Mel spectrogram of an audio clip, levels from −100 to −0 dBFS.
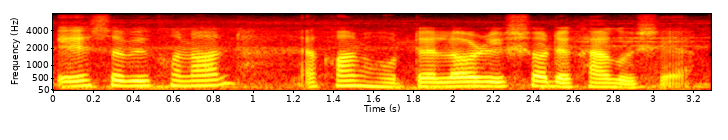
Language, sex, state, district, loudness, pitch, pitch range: Assamese, female, Assam, Sonitpur, -18 LUFS, 175 Hz, 155-195 Hz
